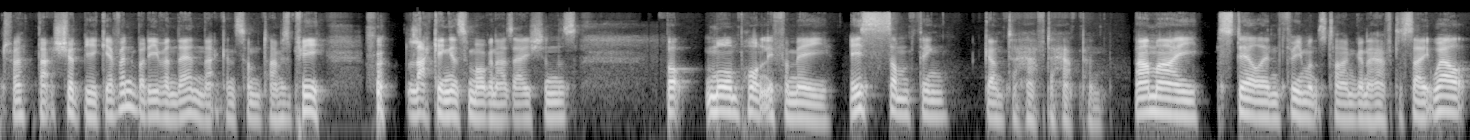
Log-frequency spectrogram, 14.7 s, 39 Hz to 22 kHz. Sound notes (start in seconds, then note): 3.7 chuckles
